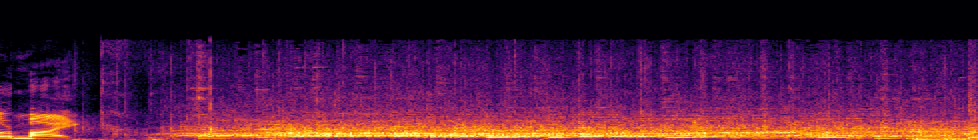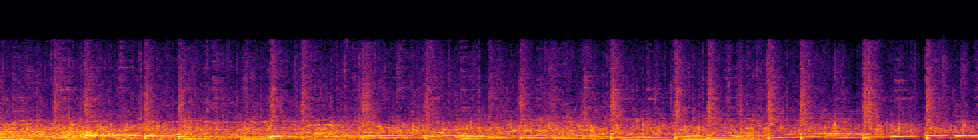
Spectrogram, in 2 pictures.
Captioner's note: cheers and applause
